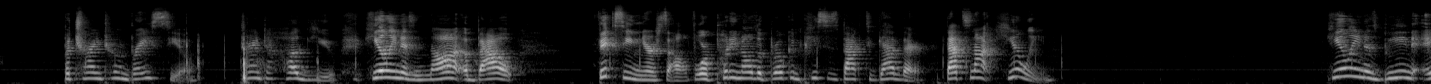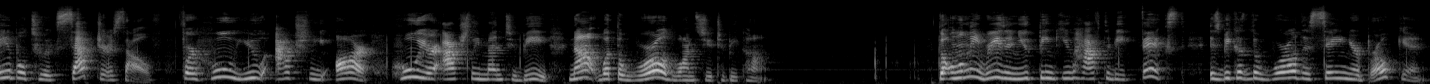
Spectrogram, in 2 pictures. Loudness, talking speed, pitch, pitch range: -27 LUFS, 145 wpm, 270 Hz, 240-290 Hz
